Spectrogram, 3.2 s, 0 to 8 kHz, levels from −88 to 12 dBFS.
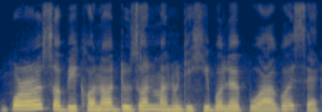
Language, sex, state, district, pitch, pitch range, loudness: Assamese, female, Assam, Kamrup Metropolitan, 230 Hz, 220-245 Hz, -15 LUFS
